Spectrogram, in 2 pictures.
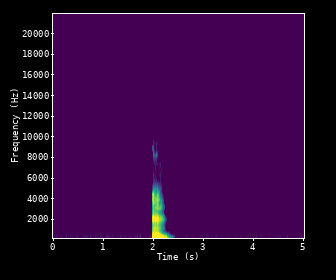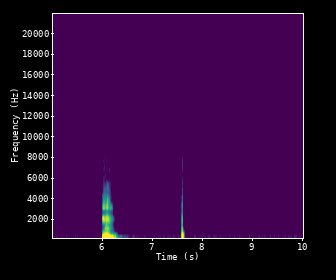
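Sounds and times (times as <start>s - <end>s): man clearing his throat: 2.0s - 2.4s, 6.0s - 6.3s.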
